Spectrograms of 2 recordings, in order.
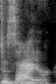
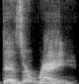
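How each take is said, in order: First: The name sounds like the word desire. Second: The name ends in a long ee sound. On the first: The speaker calls it wrong. "not Desire" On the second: The speaker calls it right. "My name sounds like Desiree"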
